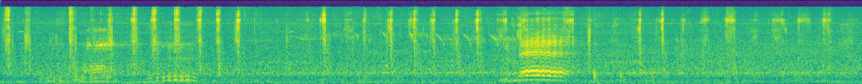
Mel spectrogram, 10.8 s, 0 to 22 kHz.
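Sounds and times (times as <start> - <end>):
low background noise: 0.0 - 10.7
sheep bleating: 6.3 - 7.2.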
